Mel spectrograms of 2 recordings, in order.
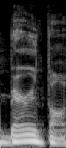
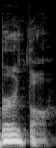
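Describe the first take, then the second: First: The name is said as 'Barenthal'. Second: The name is said as 'Bernthal'. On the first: The speaker calls it wrong. "I don't want to hear this Barenthal shit" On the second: The speaker calls it right. "you need to say it correctly"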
